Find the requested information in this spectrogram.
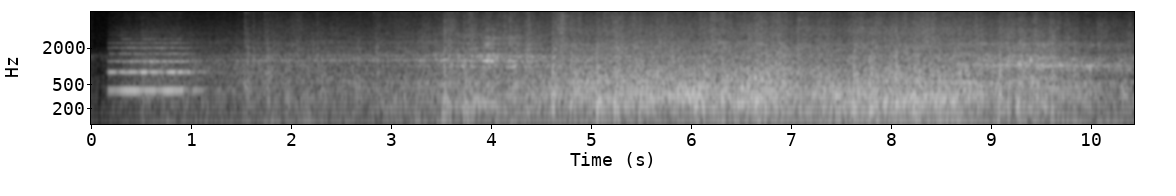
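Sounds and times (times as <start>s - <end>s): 
fast train horn blast: 0.1s - 1.2s
fast train passing on rails: 0.2s - 10.4s.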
